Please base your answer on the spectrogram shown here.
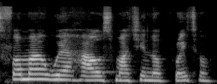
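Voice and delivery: ordinary delivery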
